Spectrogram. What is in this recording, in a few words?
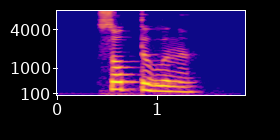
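"содтывлыны", Komi-Zyrian, female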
